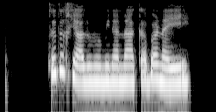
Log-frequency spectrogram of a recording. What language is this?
Pashto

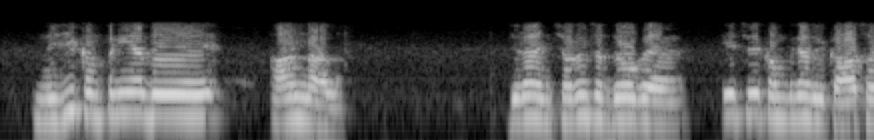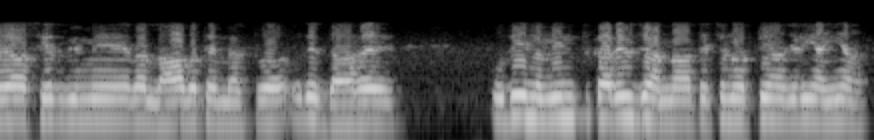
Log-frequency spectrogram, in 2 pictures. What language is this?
Punjabi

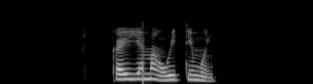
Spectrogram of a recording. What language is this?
Yanahuanca Pasco Quechua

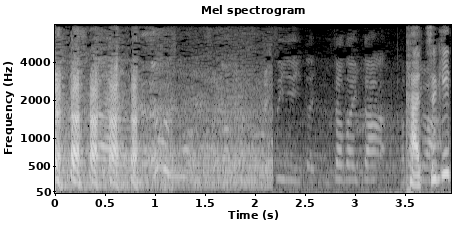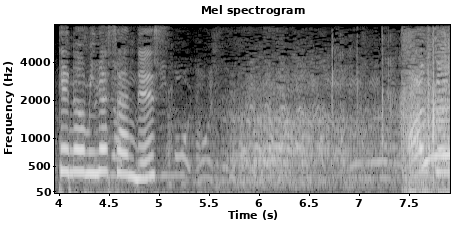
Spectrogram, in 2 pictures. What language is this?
Japanese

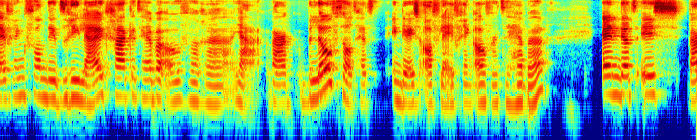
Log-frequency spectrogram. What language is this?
Dutch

